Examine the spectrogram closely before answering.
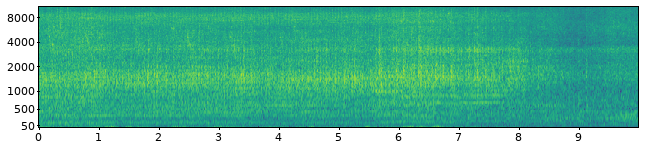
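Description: A vehicle engine idles and runs steadily.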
